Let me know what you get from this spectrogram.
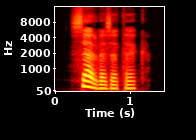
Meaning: nominative plural of szervezet
- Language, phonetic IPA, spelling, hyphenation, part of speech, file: Hungarian, [ˈsɛrvɛzɛtɛk], szervezetek, szer‧ve‧ze‧tek, noun, Hu-szervezetek.ogg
